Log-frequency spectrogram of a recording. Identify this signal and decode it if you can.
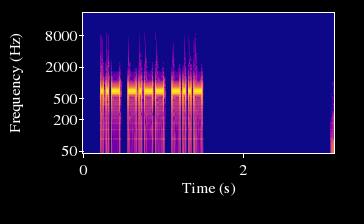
Morse code, heard as a keyed tone, about 36 wpm, 700 Hz. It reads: UYX
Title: USA Call Sign Postfixes - 3 Letters 35wpm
